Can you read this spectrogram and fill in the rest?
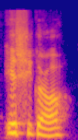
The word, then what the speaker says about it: Ishiguro: So you relay, I don't know if I'm saying his name right, Hiroshi Ishiguro? Ishiguro? – Yes, Ishiguro, yes.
